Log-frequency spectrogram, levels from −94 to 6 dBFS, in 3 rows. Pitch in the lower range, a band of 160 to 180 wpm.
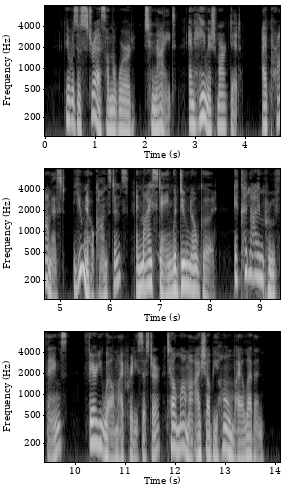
No: low, 130 Hz; average, 190 wpm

